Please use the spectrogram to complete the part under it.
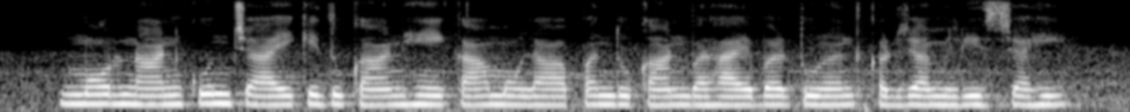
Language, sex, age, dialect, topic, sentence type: Chhattisgarhi, female, 18-24, Central, banking, question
